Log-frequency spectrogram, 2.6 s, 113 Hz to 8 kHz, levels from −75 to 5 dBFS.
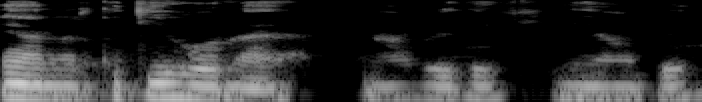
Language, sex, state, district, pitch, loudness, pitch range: Hindi, male, Bihar, Jahanabad, 110 Hz, -27 LUFS, 110-125 Hz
